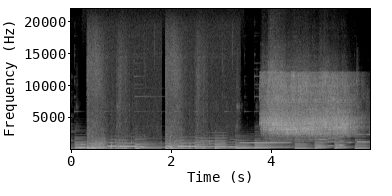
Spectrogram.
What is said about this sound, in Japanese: うっ、こいつ、しょんべん引っ掛けやがった。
